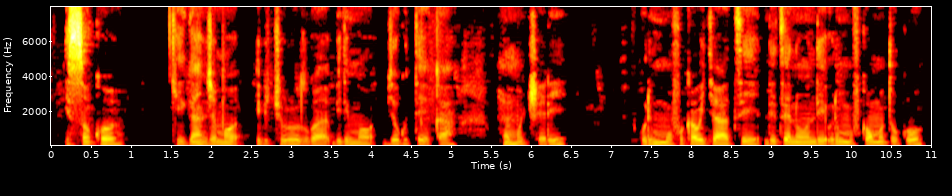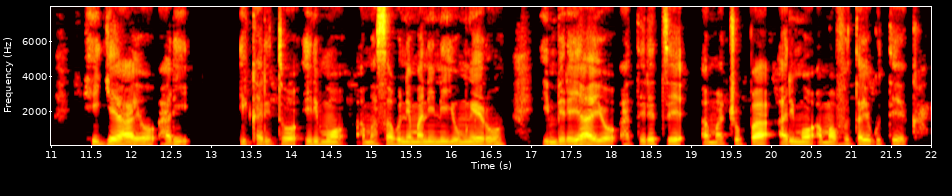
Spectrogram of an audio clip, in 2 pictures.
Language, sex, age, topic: Kinyarwanda, male, 25-35, finance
